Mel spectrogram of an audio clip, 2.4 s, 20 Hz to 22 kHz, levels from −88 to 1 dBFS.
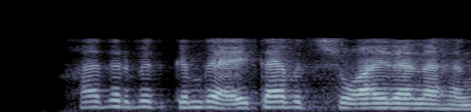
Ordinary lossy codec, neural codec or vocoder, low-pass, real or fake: AAC, 32 kbps; codec, 16 kHz in and 24 kHz out, 1 kbps, XY-Tokenizer; 5.4 kHz; fake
